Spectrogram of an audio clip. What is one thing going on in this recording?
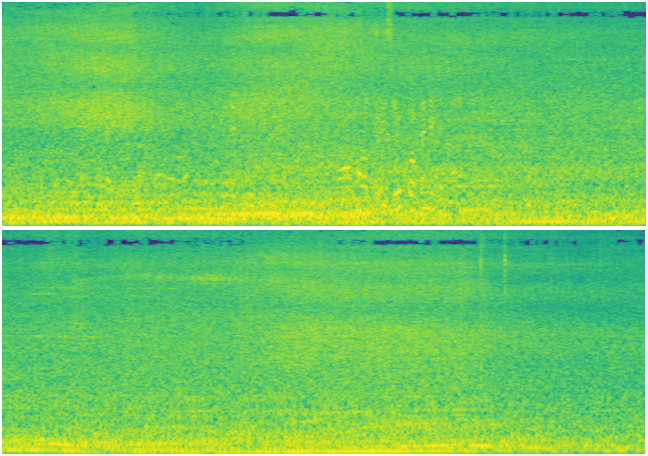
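City traffic rumbles nearby outdoors.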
